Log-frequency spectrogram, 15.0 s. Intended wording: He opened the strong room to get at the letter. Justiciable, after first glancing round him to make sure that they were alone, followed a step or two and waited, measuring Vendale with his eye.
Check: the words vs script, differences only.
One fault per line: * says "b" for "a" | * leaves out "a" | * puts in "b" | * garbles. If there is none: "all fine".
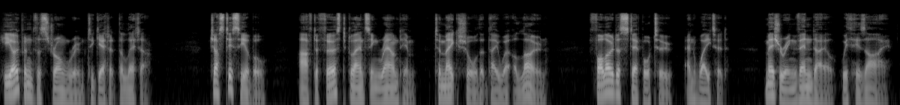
all fine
